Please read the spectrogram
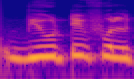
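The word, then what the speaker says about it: beautiful: तो यहां पर देखिए यह जो है ना ब्यूटीफुल की स्पेलिंग। अब इसको तोड़ना है। पहले ब्यू यह जो स्पेलिंग है ना इसको ब्यू पढ़ा जाता है।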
